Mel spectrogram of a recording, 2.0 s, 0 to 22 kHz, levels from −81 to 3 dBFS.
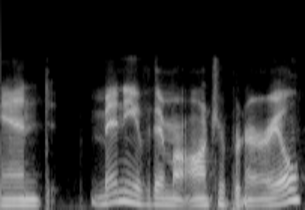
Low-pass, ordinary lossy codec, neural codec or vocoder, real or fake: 7.2 kHz; Opus, 16 kbps; none; real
